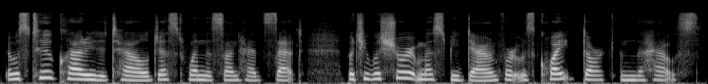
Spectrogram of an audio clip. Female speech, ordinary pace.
No: female; fast, 235 wpm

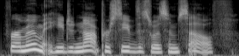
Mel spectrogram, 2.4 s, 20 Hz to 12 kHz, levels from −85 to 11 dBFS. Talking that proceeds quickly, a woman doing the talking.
Yes: fast, 250 wpm; female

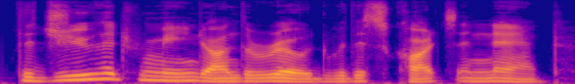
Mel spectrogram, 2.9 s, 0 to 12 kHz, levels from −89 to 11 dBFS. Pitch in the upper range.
No: low, 135 Hz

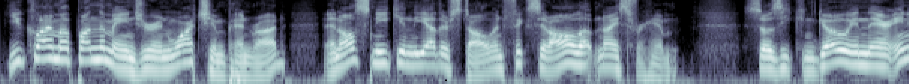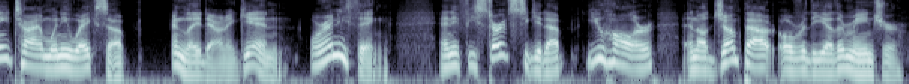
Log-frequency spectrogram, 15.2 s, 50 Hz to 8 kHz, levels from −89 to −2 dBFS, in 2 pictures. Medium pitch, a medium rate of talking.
No: medium, 145 Hz; fast, 240 wpm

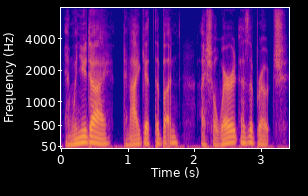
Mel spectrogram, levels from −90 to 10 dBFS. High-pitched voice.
No: low, 105 Hz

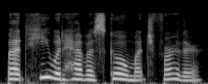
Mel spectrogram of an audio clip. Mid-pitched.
No: high, 230 Hz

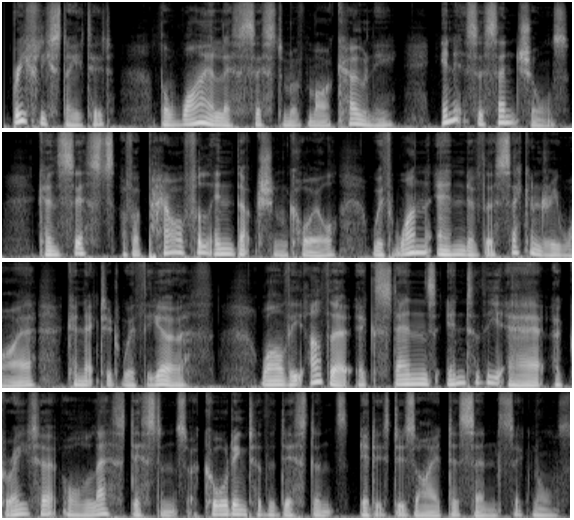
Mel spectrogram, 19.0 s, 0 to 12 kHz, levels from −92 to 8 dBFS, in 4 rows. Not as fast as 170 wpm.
Yes: average, 155 wpm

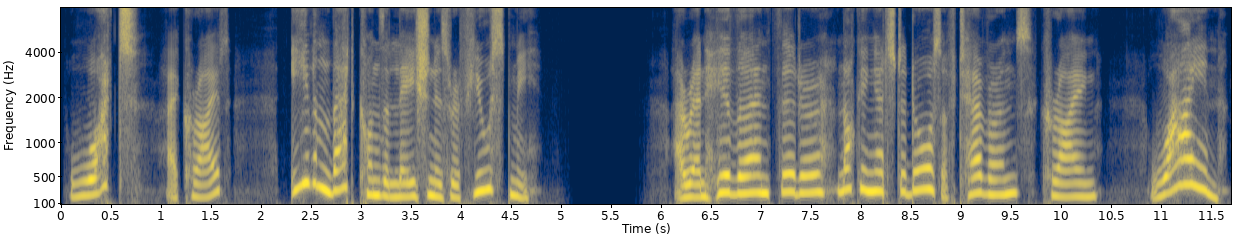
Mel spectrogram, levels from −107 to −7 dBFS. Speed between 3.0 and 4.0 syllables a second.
Yes: 3.7 syllables/s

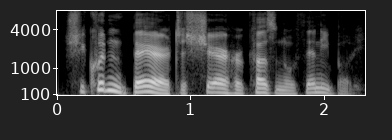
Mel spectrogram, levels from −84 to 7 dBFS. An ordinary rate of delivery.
No: fast, 235 wpm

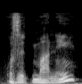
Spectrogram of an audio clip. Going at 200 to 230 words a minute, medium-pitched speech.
No: fast, 215 wpm; low, 120 Hz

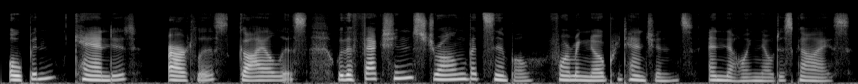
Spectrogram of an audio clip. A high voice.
Yes: high, 205 Hz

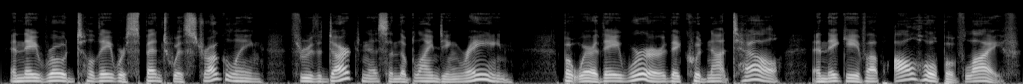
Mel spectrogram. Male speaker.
No: female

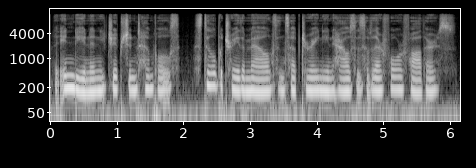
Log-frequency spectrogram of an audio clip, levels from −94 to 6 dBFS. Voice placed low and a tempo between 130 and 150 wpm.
No: medium, 175 Hz; average, 145 wpm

